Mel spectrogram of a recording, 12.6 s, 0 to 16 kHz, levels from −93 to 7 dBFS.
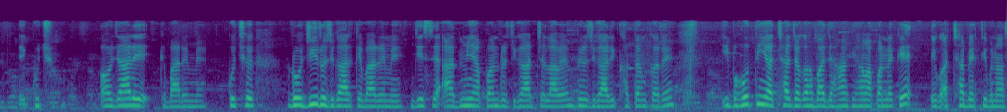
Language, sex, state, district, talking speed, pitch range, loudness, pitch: Bhojpuri, female, Bihar, Gopalganj, 180 wpm, 195-220 Hz, -33 LUFS, 205 Hz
